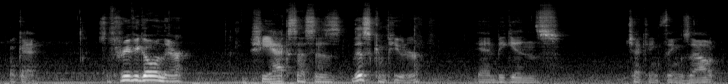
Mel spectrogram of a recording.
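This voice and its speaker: A man with a fairly low voice narrates a tabletop game as its game master. He builds descriptions piece by piece, haltingly, with clear noise and ambience behind him. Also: sing-song, a little mellow.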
